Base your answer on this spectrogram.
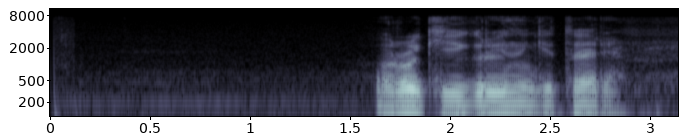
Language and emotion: Russian, neutral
